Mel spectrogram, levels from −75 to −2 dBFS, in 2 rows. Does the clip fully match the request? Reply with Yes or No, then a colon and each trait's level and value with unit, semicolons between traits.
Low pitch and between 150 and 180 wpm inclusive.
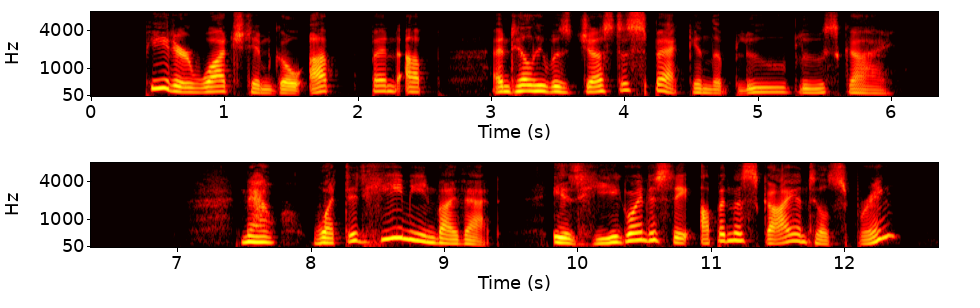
No: medium, 175 Hz; average, 170 wpm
